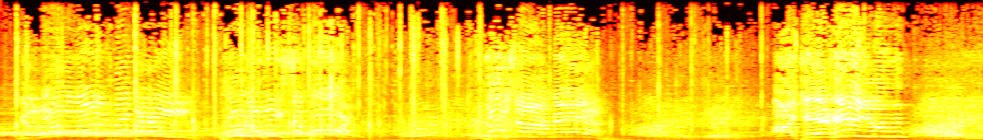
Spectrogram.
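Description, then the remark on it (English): A large, boisterous crowd holding signs in a roped-off area at a shopping plaza cheers and shouts, many voices overlapping in a loud, continuous roar that swells and surges throughout, energetic. “You'd see a boisterous crowd holding signs showing a bald white man and the words, "Our Leader."”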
